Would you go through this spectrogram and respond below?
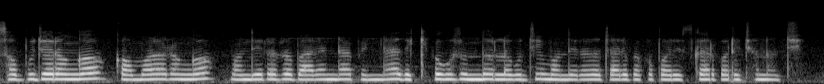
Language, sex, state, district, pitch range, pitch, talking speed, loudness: Odia, female, Odisha, Khordha, 225-235 Hz, 230 Hz, 110 wpm, -14 LUFS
